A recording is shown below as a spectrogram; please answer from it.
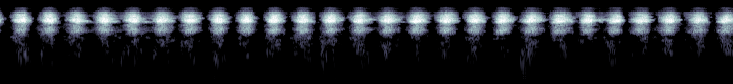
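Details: Provençal cicadas near Vaison-la-Romaine, Provence, heard in the evening, sing together in a harsh, high, buzzy chorus that throbs in even, rapid pulses, several per second, without pause.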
